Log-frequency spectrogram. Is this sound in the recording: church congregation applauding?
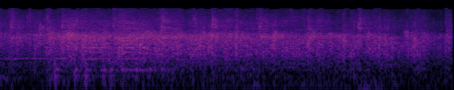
yes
